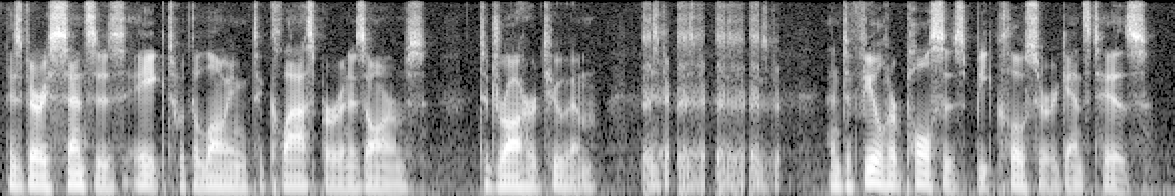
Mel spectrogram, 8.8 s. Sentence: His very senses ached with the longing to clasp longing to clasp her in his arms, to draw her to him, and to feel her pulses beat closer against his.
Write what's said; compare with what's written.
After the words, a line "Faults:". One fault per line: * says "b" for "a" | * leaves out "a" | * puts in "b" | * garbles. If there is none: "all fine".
His very senses ached with the longing to clasp her in his arms, to draw her to him, and to feel her pulses beat closer against his.
Faults:
* leaves out "longing to clasp"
